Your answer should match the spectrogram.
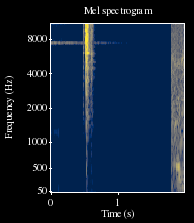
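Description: A single short, sharp shutter-like click from a logo-intro sound effect about half a second in, after the fading tail of an earlier sting; then silence until speech over background music starts near the end.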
